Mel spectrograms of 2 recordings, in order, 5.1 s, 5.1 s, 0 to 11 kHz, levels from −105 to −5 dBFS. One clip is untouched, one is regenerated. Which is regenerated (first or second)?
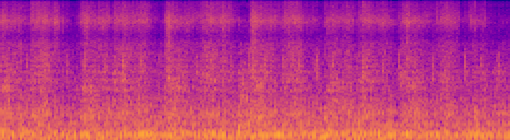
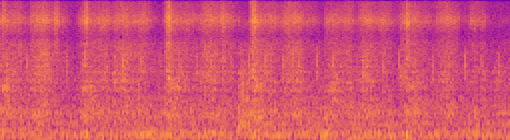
first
